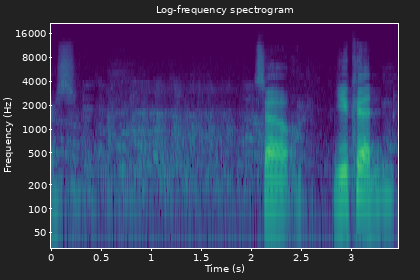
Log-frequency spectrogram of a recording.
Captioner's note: audience laughing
